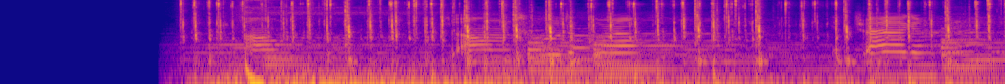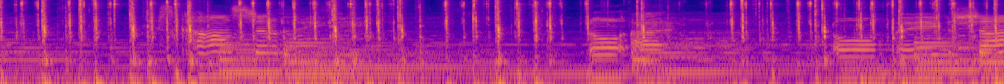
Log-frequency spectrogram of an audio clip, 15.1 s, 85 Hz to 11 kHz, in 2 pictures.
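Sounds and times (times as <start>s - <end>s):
background music: 1.2s - 15.0s
keyboard typing clicks: 1.3s - 15.0s.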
